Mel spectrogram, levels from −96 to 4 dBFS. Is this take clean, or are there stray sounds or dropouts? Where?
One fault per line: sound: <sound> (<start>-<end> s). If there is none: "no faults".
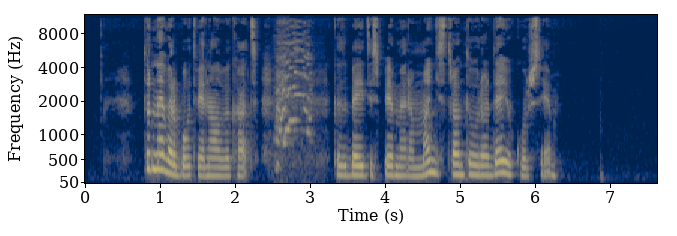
sound: squeak (2.5-3.1 s)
